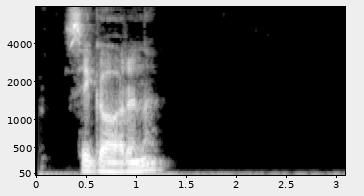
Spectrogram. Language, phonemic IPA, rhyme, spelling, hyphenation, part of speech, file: Norwegian Bokmål, /sɪˈɡɑːrənə/, -ənə, sigarene, si‧ga‧re‧ne, noun, Nb-sigarene.ogg
- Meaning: definite plural of sigar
